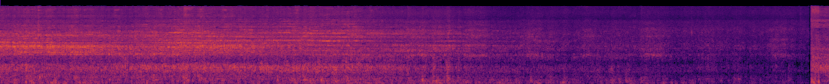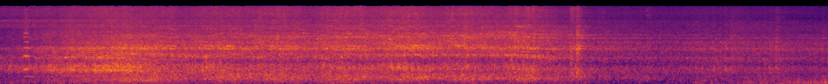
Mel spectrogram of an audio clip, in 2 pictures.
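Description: A passenger train rumbles past on the rails and slowly fades away. After an abrupt cut, a much louder train sound takes over, with steady high tones above the rumble for several seconds before it eases off.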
